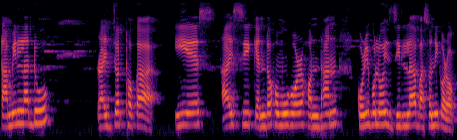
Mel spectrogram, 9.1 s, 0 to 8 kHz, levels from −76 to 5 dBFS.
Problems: background sounds at intervals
